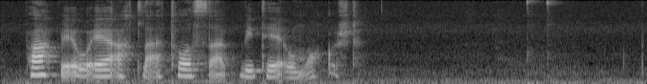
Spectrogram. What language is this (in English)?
Faroese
